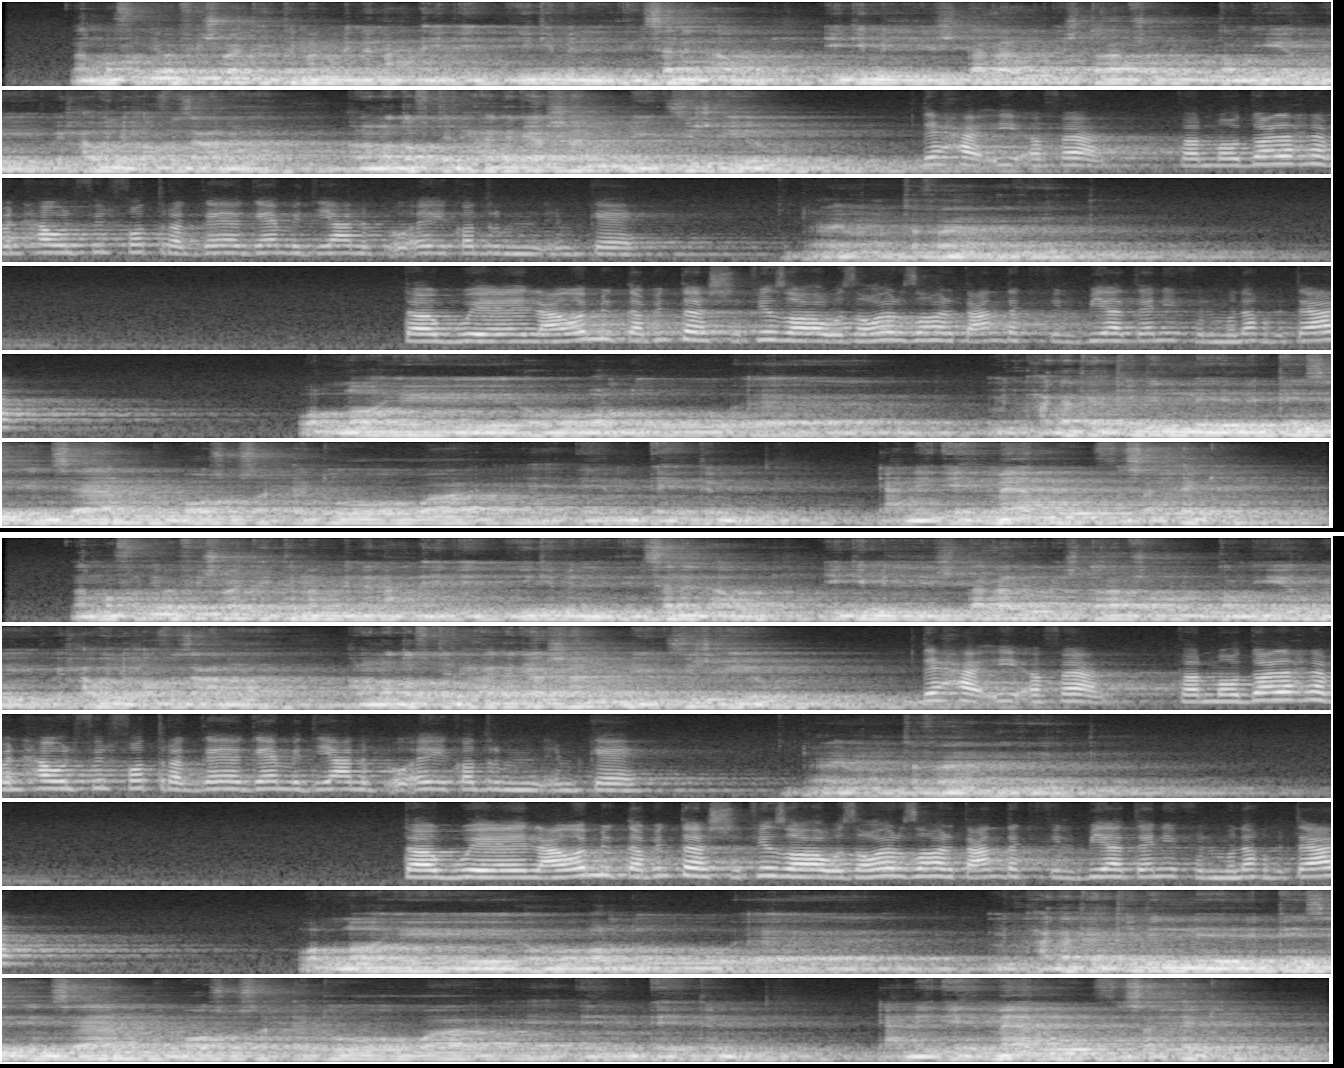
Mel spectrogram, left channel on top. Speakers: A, on the left; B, on the right.
A: المفروض يبقى فيه شوية اهتمام مننا احنا يجي يجي من الإنسان الأول يجي من اللي يشتغل يشتغل شغله بضمير وي- ويحاول يحافظ على على نظافة الحاجة دي عشان ما يأذيش غيره
B: دي حقيقة فعلا فالموضوع ده احنا بنحاول فيه الفترة الجاية جامد يعني بأي قدر من الإمكان
A: ايوه انا متفاهم اكيد
B: طب والعوامل طب انت ش- في ظه- ظواهر ظهرت عندك في البيئة تاني في المناخ بتاعك
A: والله هو برضو آه، من الحاجات أكيد اللي اللي بتأذي الإنسان وبتبوظ له صحته هو اه- اهم- اهتم يعني إهماله في صحته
